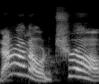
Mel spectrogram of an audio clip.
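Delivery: very high, shrill, loud mocking voice. Retelling mocking a politician live on air: mocking Hillary Clinton's voice. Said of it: "I was mocking her".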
